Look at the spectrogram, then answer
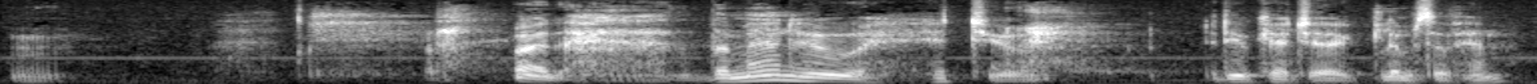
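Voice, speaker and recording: A police sergeant from a radio play, calm and methodical. His voice is very deep and creaky, with a lively swing in pitch as he puts short, probing questions. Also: lo-fi sound, exaggerated voice. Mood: methodical questioning. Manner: measured, probing, clipped questioning. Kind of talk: 1970s radio drama acting.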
